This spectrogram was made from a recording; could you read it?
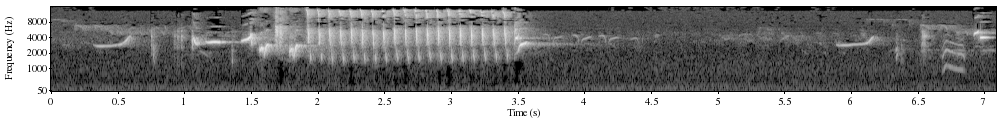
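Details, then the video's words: Common nightingale singing, used in an uninterrupted training lesson for caged birds: scattered whistles, then a loud buzzy stream of rapid repeated notes lasting about two seconds, followed by quiet gaps and short rising whistles. "Bülbül Sesi - Kesintisiz Ötüm Dersi ve Huylandırma -(Bulbul Song - Real Traning my record)"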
